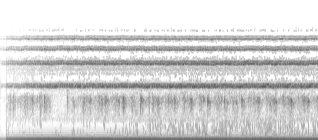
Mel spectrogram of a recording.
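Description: Steady high-pitched sound made of several held tones with a fast, even flutter beneath. It fades in over about the first second and then holds at an even level.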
